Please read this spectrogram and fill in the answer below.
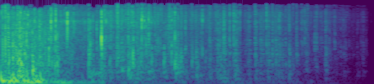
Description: creature wood footstep medium, Forest Creature Sound Effects; Bluezone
